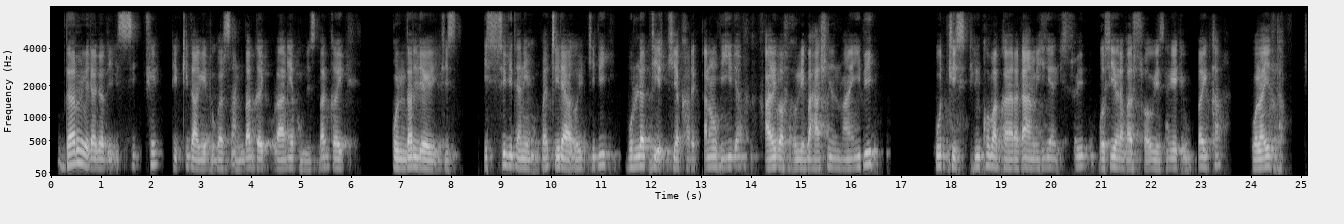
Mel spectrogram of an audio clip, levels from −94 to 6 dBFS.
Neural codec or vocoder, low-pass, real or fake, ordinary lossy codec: codec, 16 kHz, 1 kbps, FunCodec, trained on Chinese and English, 50 frames a second; 7.2 kHz; fake; AAC, 48 kbps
